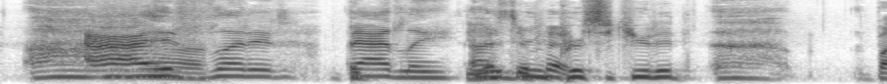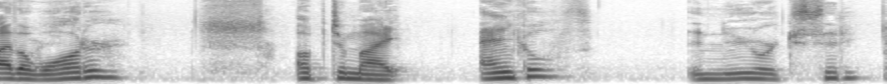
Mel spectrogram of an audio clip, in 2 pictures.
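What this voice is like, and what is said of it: Imitates another person's voice. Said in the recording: “That's his Trump impression. ... That's pretty bad, huh?”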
